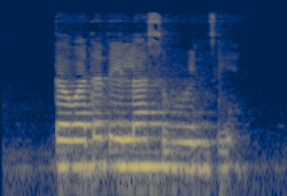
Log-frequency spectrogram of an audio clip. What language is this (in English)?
Pashto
